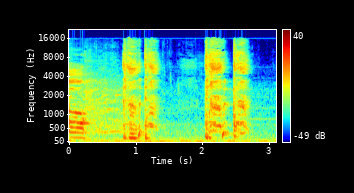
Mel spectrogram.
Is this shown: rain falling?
no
